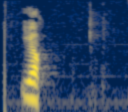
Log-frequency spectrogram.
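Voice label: "iok8", Teochew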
